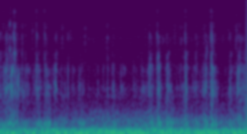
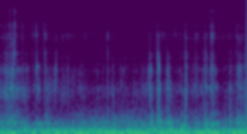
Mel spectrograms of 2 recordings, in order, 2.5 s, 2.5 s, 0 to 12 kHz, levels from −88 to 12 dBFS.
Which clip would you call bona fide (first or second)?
first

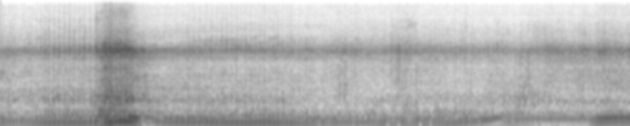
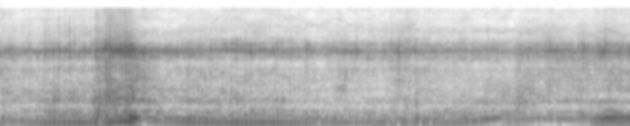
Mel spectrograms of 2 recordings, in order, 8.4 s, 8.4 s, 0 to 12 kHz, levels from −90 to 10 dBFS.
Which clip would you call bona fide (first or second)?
first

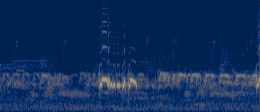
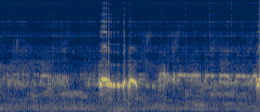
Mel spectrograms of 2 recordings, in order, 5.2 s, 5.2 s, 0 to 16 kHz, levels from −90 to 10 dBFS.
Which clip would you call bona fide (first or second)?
first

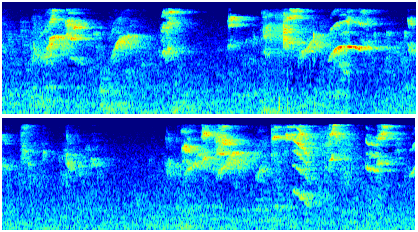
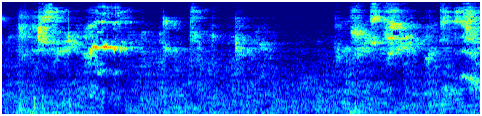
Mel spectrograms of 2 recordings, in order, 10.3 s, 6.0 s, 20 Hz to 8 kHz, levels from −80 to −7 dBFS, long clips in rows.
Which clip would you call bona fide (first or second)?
first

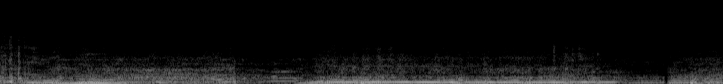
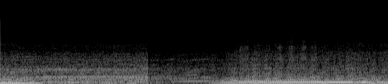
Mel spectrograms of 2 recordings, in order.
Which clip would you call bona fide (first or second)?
second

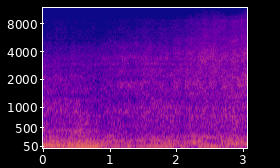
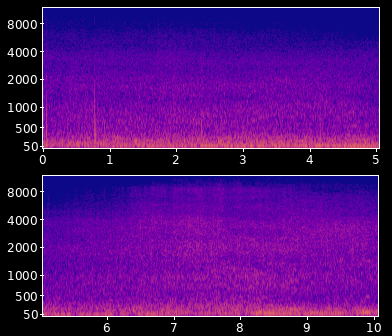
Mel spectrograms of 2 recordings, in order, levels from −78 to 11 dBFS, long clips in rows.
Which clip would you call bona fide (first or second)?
second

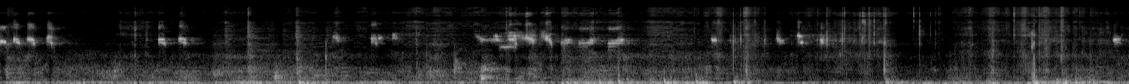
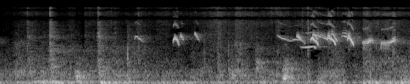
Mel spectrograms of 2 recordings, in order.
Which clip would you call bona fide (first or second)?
second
